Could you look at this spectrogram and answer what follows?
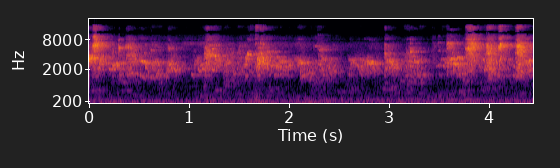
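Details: A pair of pet budgerigars during mating; rapid raspy squawks and warbled chirps run without pause, bursts swelling and fading every half second or so.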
